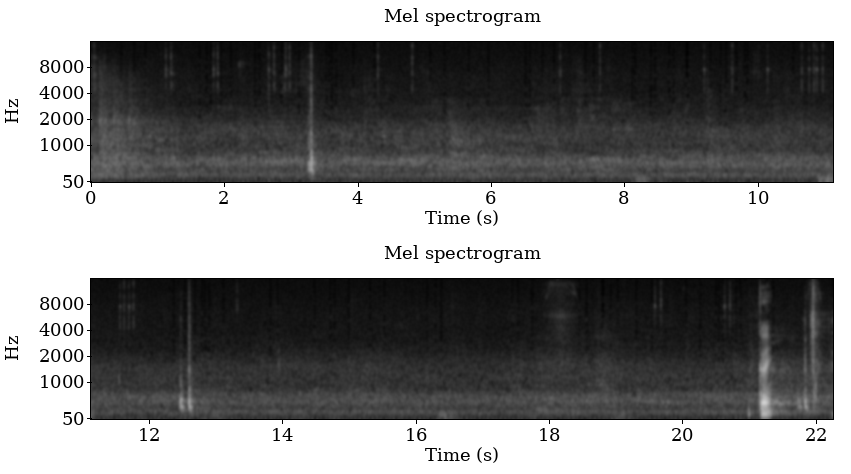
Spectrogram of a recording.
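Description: Faint room tone from the hall's microphone, with a sharp click from the laptop keys about three seconds in and a quick double click about twelve seconds in. A man's voice starts just before the end.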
